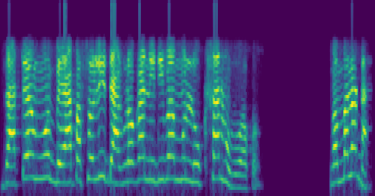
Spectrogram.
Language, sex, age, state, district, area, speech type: Assamese, female, 30-45, Assam, Majuli, urban, conversation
